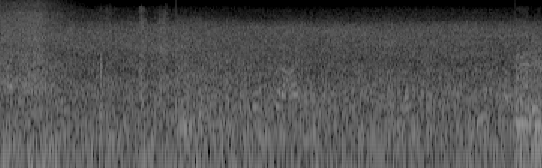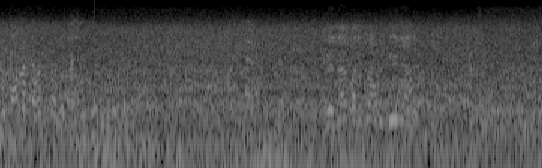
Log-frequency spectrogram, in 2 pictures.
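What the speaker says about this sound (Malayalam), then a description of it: "വെള്ളച്ചാട്ടമൊക്കെ തീരെ കുറഞ്ഞു" Water rushing steadily at Athirappilly waterfall during a low-flow period, a continuous broadband roar with people talking over it.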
